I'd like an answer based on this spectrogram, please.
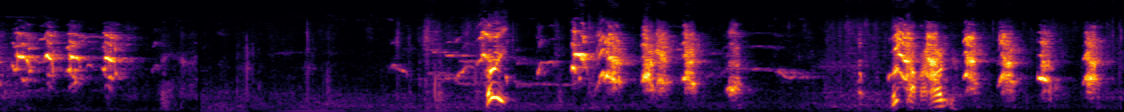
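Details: Three-and-a-half-month-old Podenco Andaluz pups, among them Coco, Camarón, Roca and Última, entering a training enclosure for the first time; bursts of sharp, quick yelps, a quiet gap of about three seconds, then another run of barks.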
